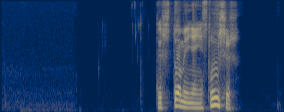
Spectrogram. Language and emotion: Russian, angry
